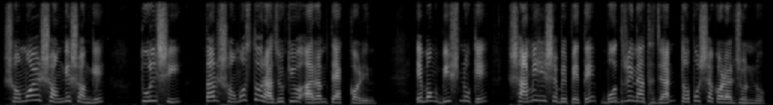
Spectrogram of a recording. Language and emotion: Bengali, neutral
